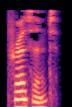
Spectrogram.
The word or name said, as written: present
